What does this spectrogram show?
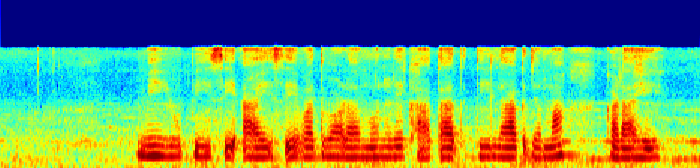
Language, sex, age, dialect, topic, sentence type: Magahi, female, 31-35, Northeastern/Surjapuri, banking, statement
